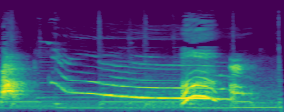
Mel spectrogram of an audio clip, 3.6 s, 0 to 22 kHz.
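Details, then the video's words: Siberian Husky's first-ever howl, at about a year and a half old, recorded 28 August 2017: a long smooth tone sliding down slowly over nearly two seconds, then a short rising-and-falling yelp and a brief noisy burst. "시베리안허스키(Siberian husky,シベリアンハスキー)의 난생처음 하울링을 하다"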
